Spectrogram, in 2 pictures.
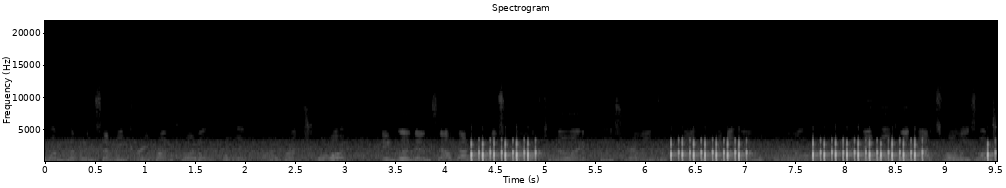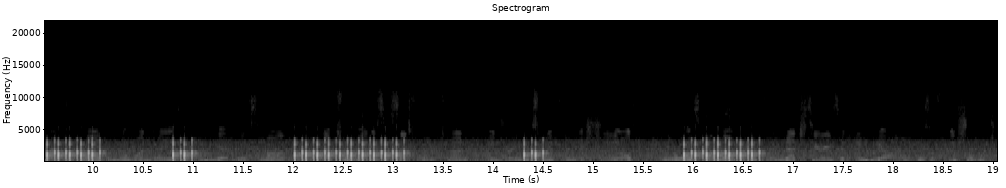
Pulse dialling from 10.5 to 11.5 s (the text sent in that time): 2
